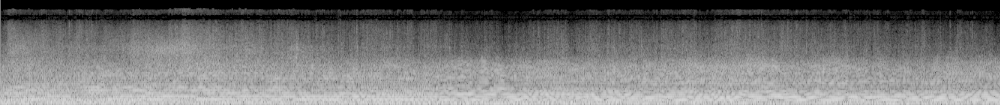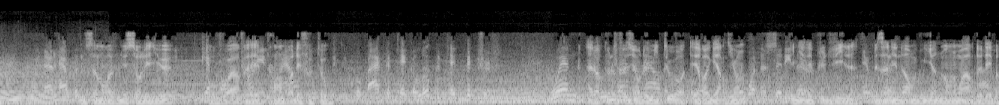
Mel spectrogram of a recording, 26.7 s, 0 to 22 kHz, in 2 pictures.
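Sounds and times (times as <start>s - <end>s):
propeller airplane engine drone in flight: 0.0s - 26.6s
speech: 15.2s - 26.6s.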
